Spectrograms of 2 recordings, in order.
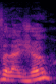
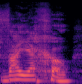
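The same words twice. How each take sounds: First: The J is not pronounced as an H. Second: The J is pronounced as an H. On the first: The speaker calls it wrong. "a lot of people say Vallejo" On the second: The speaker calls it right. "the correct pronunciation ... The J is pronounced as a H"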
